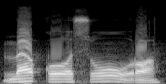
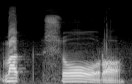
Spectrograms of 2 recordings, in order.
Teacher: huruf qaf ini wajib dipantulkan ketika dia berharakat sukun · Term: qalqalah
